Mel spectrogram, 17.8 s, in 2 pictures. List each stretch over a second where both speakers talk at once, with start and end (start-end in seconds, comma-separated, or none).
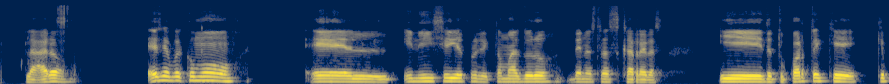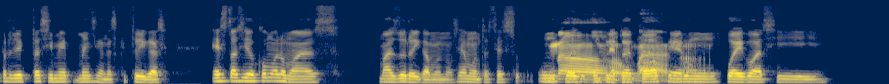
14.3-15.9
